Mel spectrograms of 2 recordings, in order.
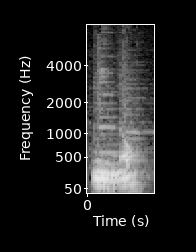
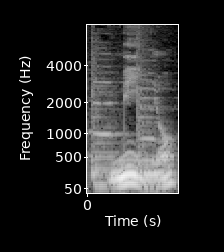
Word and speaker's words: niño: Jadi ketika kamu menemukan huruf ñ, jangan dibaca manana, nino, España gitu ya. Tapi yang benar adalah mañana, niño, España.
